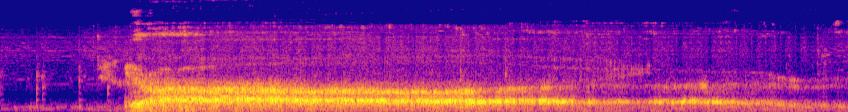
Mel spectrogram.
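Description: Death metal guttural vocal growl: one long, low growl that starts suddenly about a second in, is held for about six seconds, and fades near the end.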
